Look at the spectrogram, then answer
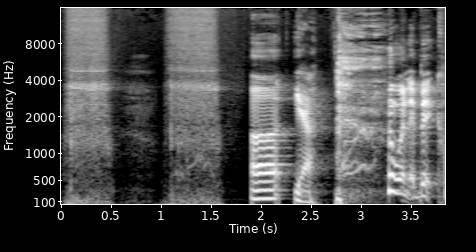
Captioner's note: blowing lightly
